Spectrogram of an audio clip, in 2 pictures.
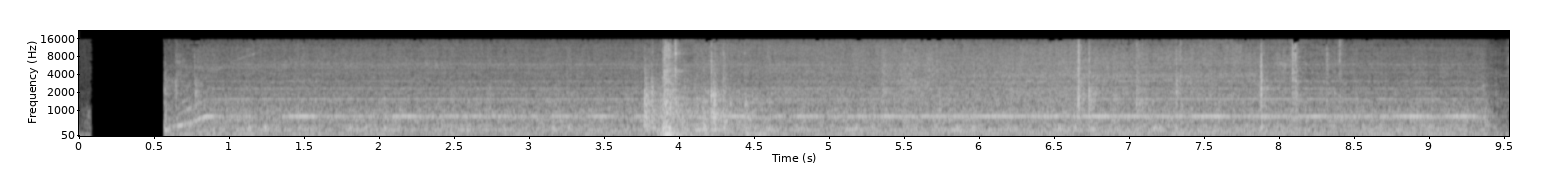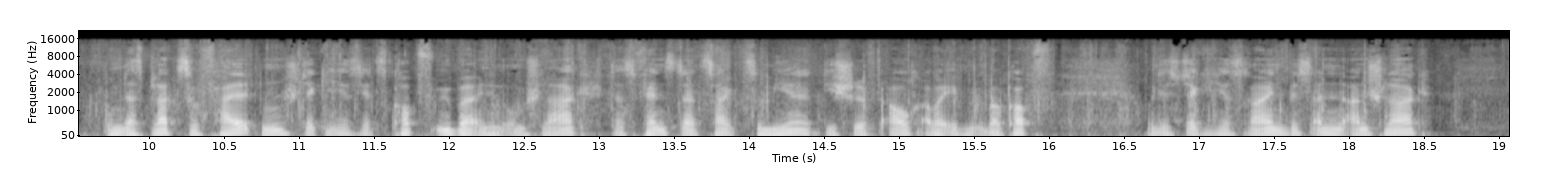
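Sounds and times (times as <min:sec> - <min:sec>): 
printer clunk: 0:00.6 - 0:09.5
printer whirring while printing a letter with an address for a window envelope: 0:00.6 - 0:18.5
printer clicks: 0:03.2 - 0:09.5
speech: 0:09.8 - 0:18.6.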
